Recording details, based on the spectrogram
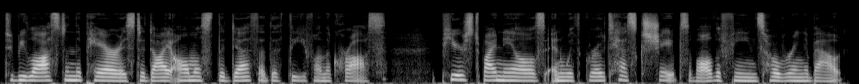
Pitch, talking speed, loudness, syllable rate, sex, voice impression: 175 Hz, 215 wpm, -19 LUFS, 5.0 syllables/s, female, very feminine, slightly young, slightly adult-like, thin, tensed, powerful, bright, slightly hard, clear, very fluent, cute, slightly cool, slightly intellectual, refreshing, sincere, calm, friendly, reassuring, unique, slightly elegant, wild, slightly sweet, slightly lively, slightly strict, slightly modest, slightly light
